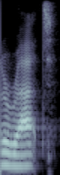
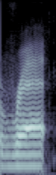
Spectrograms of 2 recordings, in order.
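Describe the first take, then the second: First: The final T is clearly pronounced. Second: The final T is not clearly pronounced. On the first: The speaker calls it wrong. "not a rat" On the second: The speaker calls it right. "it's called a rat"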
